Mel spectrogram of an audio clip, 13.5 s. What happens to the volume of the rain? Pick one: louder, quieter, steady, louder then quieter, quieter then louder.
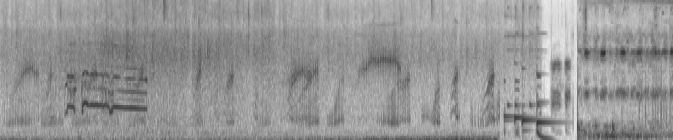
quieter.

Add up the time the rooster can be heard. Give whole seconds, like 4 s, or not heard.
2 s.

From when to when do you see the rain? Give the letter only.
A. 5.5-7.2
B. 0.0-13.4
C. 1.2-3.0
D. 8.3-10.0
B.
